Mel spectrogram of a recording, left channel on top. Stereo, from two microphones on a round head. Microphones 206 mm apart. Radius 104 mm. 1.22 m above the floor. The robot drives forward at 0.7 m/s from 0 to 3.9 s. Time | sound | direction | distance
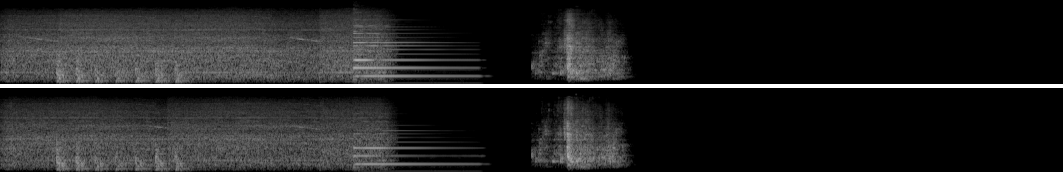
0.6 | knocking | 65° right (ahead or behind) | 4.5 m
3.5 | a guitar | 50° left (ahead or behind) | 4 m
5.3 | a splash | 30° right (ahead or behind) | 3.5 m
